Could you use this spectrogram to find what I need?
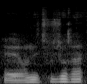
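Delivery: ordinary talk, nothing marked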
